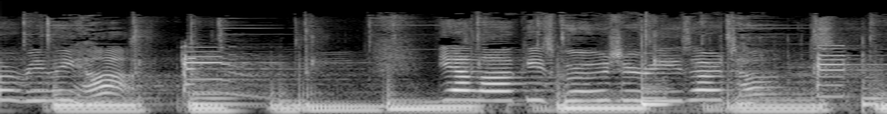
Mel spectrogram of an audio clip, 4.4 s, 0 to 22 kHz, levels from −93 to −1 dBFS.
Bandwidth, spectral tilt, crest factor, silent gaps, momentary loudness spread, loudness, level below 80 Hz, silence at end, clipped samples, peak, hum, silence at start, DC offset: 14.5 kHz; -5.5 dB/octave; 16 dB; none; 6 LU; -20 LUFS; -34 dBFS; 0 s; under 0.1%; -4 dBFS; none; 0 s; under 0.1%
